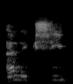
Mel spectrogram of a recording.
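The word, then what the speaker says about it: Alexis: french or canadian french his name would be pronounced as alexi yes is silent so do not pronounce it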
